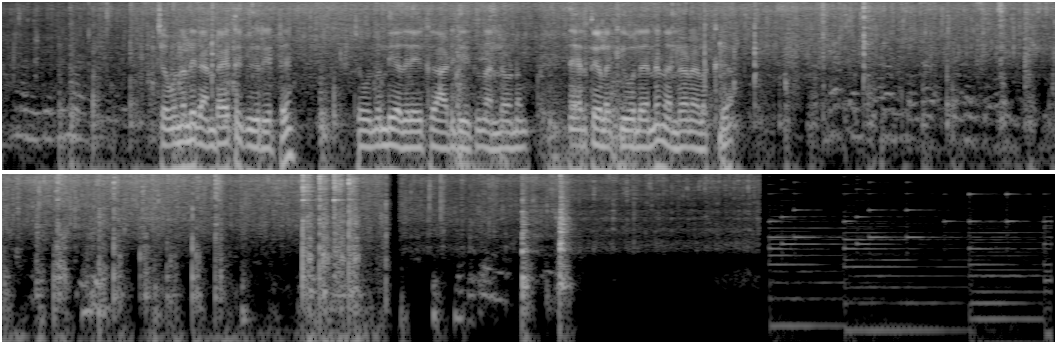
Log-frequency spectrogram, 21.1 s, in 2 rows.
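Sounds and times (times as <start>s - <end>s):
shallots sizzling in hot oil: 0.0s - 18.2s
metal spatula scraping wok: 0.6s - 14.4s.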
